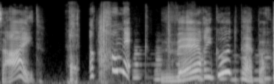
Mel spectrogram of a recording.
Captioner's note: oinks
